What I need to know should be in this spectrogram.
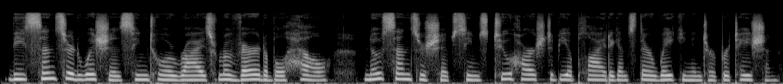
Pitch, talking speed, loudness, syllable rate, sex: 210 Hz, 170 wpm, -20 LUFS, 5.4 syllables/s, female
